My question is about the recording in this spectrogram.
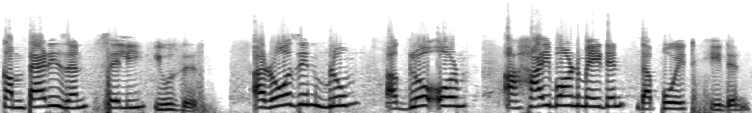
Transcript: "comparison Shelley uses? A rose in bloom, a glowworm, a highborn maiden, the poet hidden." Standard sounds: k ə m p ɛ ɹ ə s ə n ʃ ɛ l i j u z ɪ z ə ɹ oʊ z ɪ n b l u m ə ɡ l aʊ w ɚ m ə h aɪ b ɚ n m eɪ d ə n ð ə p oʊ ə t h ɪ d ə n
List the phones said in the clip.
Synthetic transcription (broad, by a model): k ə m p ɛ ɹ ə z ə n s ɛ l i j u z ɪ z ə ɹ oʊ z ɪ n b l u m ə ɡ l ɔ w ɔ m ə h aɪ b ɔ n m eɪ d ə n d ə p oʊ ə t h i d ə n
